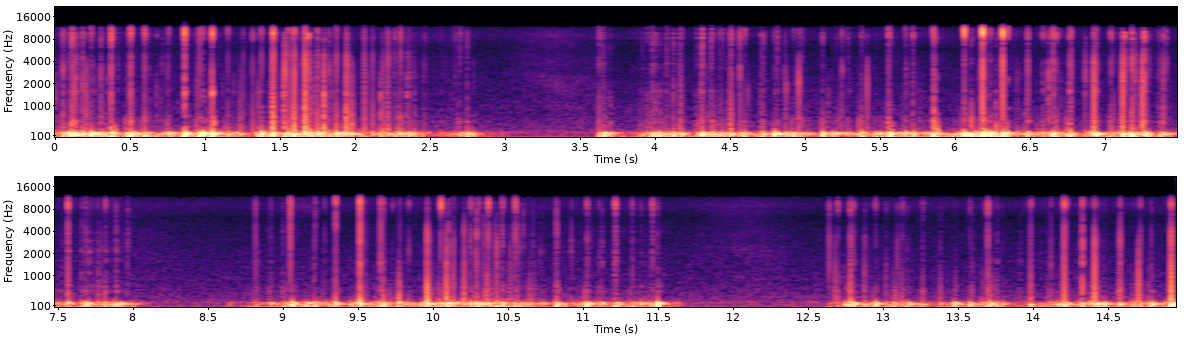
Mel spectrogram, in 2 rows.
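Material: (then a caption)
Steel mesh. Long nails scratch the sides of a hollow steel mesh microphone grille, producing a dense, low rumbling scrape centered near 150 Hz with faint bright crackles above. The scratching comes in three long stretches, separated by brief quiet pauses.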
